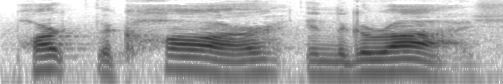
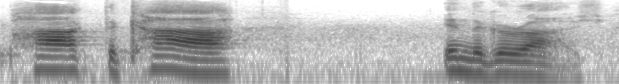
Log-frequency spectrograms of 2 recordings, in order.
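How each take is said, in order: First: It is said in the speaker's usual accent. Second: It is said in a New England accent.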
